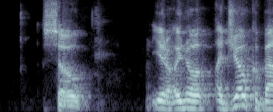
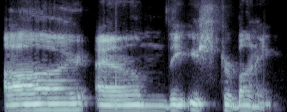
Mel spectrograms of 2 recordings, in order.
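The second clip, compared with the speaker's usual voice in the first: slow, drawn-out puppet proclamation; rabbit puppet; slower than usual. Acted. Rabbit puppet introduces himself at Easter, slow grand puppet voice. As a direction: announce yourself grandly, word by word. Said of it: "And he would go".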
